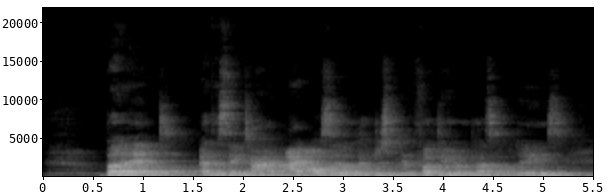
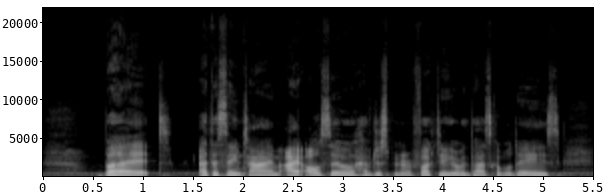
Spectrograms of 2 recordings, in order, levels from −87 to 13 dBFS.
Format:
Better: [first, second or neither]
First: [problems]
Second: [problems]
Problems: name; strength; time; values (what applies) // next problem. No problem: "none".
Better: second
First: room echo; noticeable; dies away in 1.6 s // off-mic speech; far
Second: none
